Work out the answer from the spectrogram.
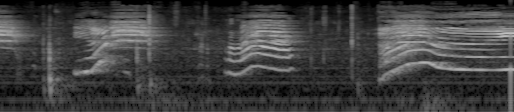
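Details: Speech-like vocalising from a gang-gang cockatoo: a rising slurred phrase, then a wavering mid-pitched phrase, then a long arching tone that levels off, with gaps between them.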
